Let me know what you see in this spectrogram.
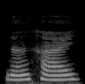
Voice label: boy, mandarin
